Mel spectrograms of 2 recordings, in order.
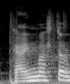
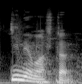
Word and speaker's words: KineMaster: আপনি যদি কাইনমাস্টার বলেন তাও ঠিক আছে, আর যদি কোরিয়ান ভাষায় আপনি উচ্চারণ করতে চান অরিজিনাল ল্যাঙ্গুয়েজে, সেই ক্ষেত্রে হবে কিনেমাস্টার।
